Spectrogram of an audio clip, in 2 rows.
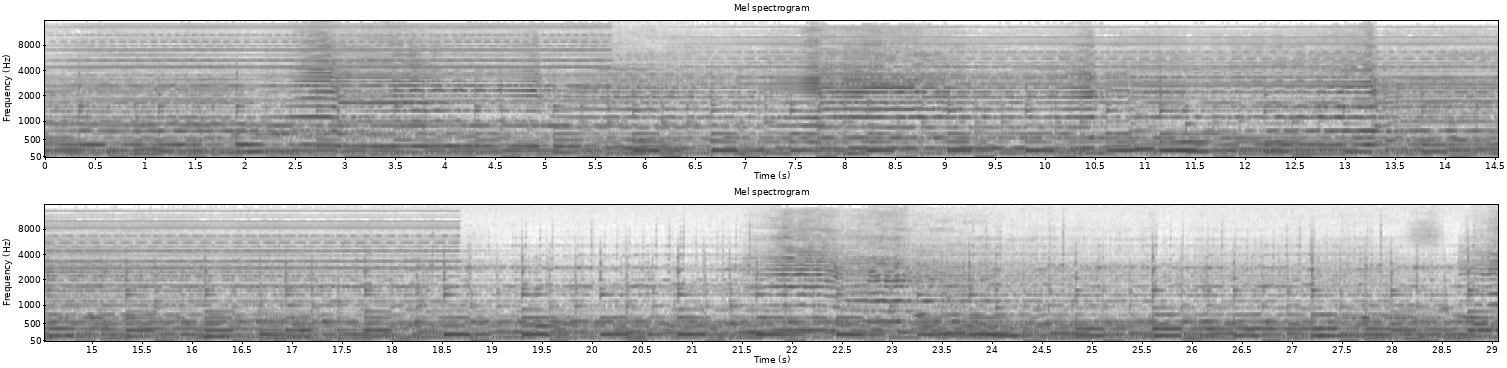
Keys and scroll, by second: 9.7 3, 12.8 s, 15.1 s, 18.2 s, 23.7 s.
